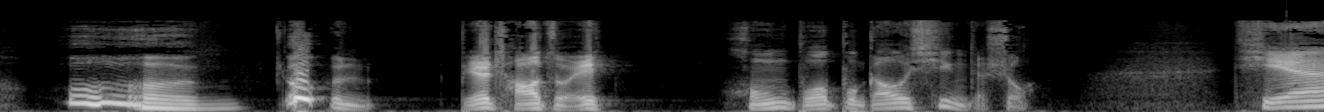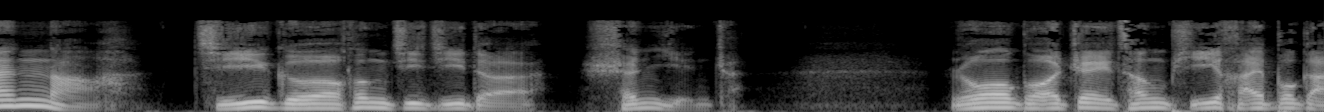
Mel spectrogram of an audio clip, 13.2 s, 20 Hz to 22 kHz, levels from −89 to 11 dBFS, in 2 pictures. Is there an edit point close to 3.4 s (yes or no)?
no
